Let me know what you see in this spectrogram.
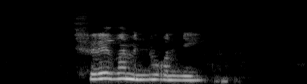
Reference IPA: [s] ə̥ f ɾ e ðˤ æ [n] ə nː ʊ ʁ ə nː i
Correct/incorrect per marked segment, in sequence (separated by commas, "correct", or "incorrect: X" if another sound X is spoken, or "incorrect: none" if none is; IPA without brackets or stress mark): incorrect: θ, incorrect: m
